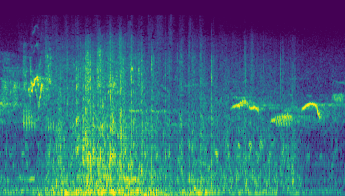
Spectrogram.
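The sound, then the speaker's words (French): A large flock of hundreds of birds bursts into flight, scattering from a large oak tree, a dense rush of flapping wings filling the air, with a few faint chirps and calls over the steady whirring throughout. “Soudain, les oiseaux se dispersent, laissent apparaître l'arbre qu'ils recouvraient.”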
